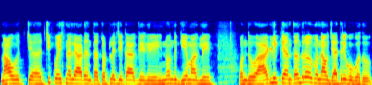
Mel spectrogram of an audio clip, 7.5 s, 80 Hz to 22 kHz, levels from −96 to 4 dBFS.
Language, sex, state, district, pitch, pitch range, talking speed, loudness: Kannada, male, Karnataka, Dharwad, 170 Hz, 160-190 Hz, 120 wpm, -15 LUFS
